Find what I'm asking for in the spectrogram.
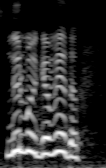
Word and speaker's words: Nurmagomedov: Nurmagomedov.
